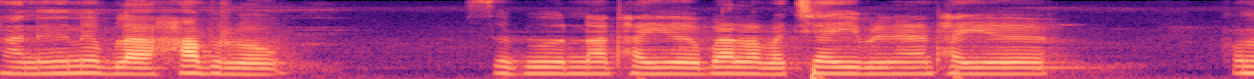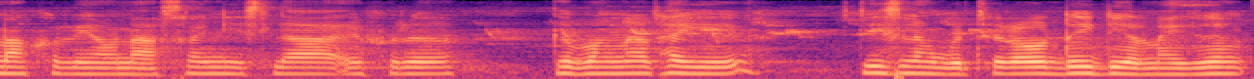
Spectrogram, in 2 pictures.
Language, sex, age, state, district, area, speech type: Bodo, female, 18-30, Assam, Kokrajhar, rural, spontaneous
